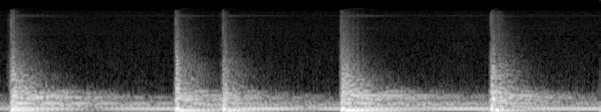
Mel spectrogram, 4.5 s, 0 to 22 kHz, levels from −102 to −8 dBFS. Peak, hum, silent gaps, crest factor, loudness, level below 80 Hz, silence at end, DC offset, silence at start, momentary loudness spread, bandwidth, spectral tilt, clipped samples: 0 dBFS; none; none; 20 dB; -21 LUFS; -26 dBFS; 0 s; under 0.1%; 0 s; 13 LU; 4.7 kHz; -10 dB/octave; under 0.1%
